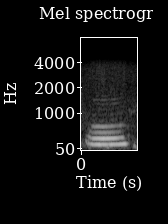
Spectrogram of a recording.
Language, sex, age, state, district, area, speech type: Dogri, male, 30-45, Jammu and Kashmir, Udhampur, urban, conversation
